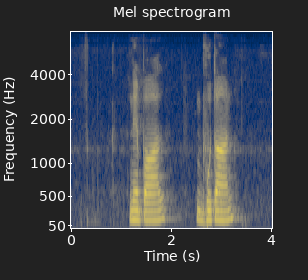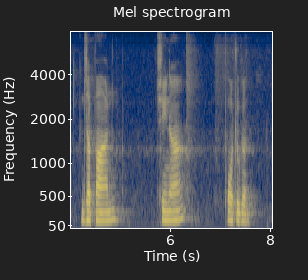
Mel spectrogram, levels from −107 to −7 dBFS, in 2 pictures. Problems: background sounds at intervals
